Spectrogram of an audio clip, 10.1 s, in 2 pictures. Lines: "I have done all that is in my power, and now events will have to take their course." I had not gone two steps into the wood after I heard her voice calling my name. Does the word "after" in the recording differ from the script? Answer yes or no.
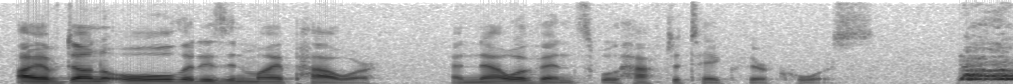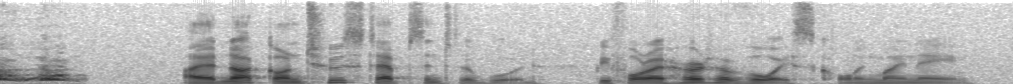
yes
